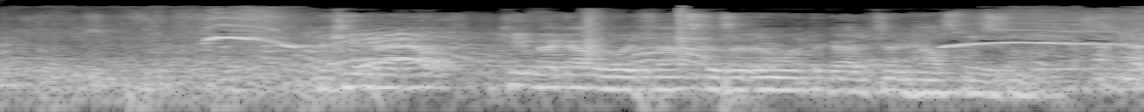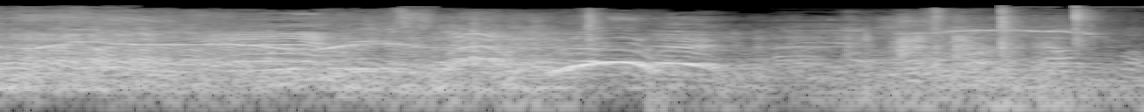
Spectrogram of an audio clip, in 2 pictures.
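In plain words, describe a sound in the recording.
A man sings into a microphone, heard through loudspeakers.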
